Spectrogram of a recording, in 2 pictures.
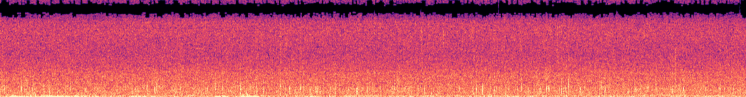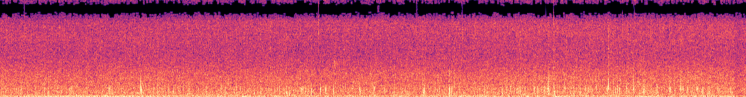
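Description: Steady rain falling, an even hiss of drops on the ground and foliage. A few low bumps stand out in the first five seconds.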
